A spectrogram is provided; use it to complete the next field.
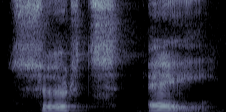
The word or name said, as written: Surtsey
